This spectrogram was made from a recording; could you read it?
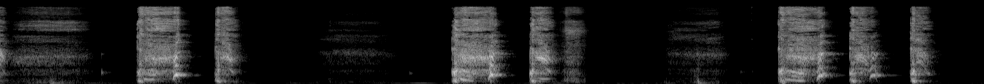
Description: A 10-minute video featuring an extremely intense and persistent coughing fit.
